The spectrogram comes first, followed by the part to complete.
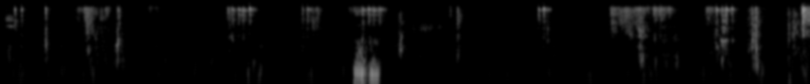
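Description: Faint, irregular clicking and tapping of a computer keyboard and mouse in short scattered clusters, with a brief murmured "uh-huh" about five seconds in.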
